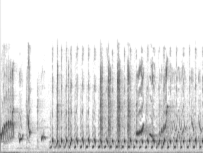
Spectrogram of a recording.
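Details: White-rumped shama giving a long song with tail flicking and continuous voice changes: a few sharp whistles, then a fast steady series of repeated doubled notes with higher whistles over them.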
